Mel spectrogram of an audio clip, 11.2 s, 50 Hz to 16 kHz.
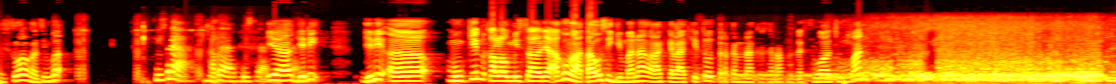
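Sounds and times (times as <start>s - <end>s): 
speech: 0.0s - 10.2s
motorcycle engine droning: 6.9s - 11.1s.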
